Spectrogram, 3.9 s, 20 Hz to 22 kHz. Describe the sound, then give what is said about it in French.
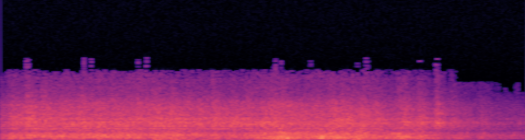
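Train number 8 to Vladivostok rolls through Siberia with a steady, loud rumble and a rhythmic clickety-clack of wheels on rails, with no voices. “Visage de Sibérie, épisode 12, le train numéro 8 pour Vladivostok.”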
